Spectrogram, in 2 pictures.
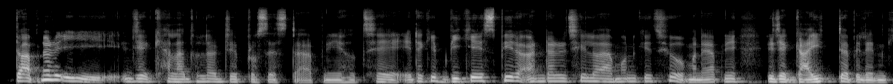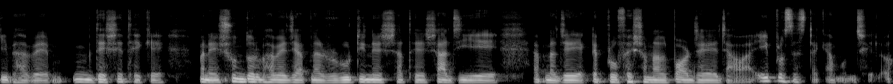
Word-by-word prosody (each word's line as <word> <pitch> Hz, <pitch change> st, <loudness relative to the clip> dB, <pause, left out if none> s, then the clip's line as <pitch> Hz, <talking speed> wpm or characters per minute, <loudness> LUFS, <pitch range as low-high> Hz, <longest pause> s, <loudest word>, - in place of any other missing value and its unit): তো 165 Hz, -, +5 dB
আপনার 215 Hz, +5 st, +6 dB, 0.2 s
এই 150 Hz, -, +3 dB, 0.6 s
যে 140 Hz, -, +3 dB, 0.2 s
খেলাধুলার 130 Hz, +1 st, -1 dB
যে 120 Hz, -, 0 dB
প্রসেসটা, 110 Hz, -1 st, 0 dB
আপনি 100 Hz, +1 st, -4 dB, 0.2 s
হচ্ছে 105 Hz, +5 st, -5 dB, 0.3 s
এটা 110 Hz, -, -1 dB
কি -, -, +3 dB, 0.2 s
বিকেএসপি 160 Hz, +5 st, +6 dB
এর 170 Hz, -, +1 dB
আন্ডারে 145 Hz, +1 st, -1 dB
ছিল 155 Hz, 0 st, -2 dB, 0.2 s
এমন 135 Hz, +2 st, -2 dB
কিছু? 145 Hz, +3 st, -4 dB, 0.2 s
মানে 105 Hz, 0 st, +2 dB
আপনি 125 Hz, +4 st, -3 dB, 0.4 s
এই -, -, +6 dB
যে 130 Hz, -, +7 dB, 0.2 s
গাইডটা 130 Hz, +5 st, +4 dB
পেলেন 105 Hz, -3 st, +2 dB
কীভাবে 95 Hz, -4 st, -4 dB, 0.3 s
উম 115 Hz, -1 st, +1 dB
দেশে 115 Hz, +2 st, 0 dB
থেকে? 100 Hz, -1 st, -6 dB, 0.4 s
মানে 105 Hz, -4 st, +4 dB, 0.2 s
সুন্দরভাবে 110 Hz, -6 st, +2 dB
যে -, -, -2 dB
আপনার 100 Hz, 0 st, -2 dB, 0.2 s
রুটিনের 110 Hz, 0 st, +2 dB
সাথে 105 Hz, 0 st, -7 dB, 0.2 s
সাজিয়ে, 100 Hz, -2 st, -1 dB, 0.5 s
আপনার 100 Hz, -2 st, -1 dB
যে 100 Hz, -, +4 dB
একটা 115 Hz, -, -5 dB
প্রফেশনাল 110 Hz, -2 st, -1 dB
পর্যায়ে 100 Hz, -3 st, -1 dB
যাওয়া -, -, -9 dB
এই 155 Hz, -, +2 dB
প্রসেসটা 130 Hz, -8 st, -2 dB
কেমন -, -, -12 dB, 0.2 s
ছিল? -, -, -20 dB
115 Hz, 150 wpm, -23 LUFS, 105-135 Hz, 0.6 s, যে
